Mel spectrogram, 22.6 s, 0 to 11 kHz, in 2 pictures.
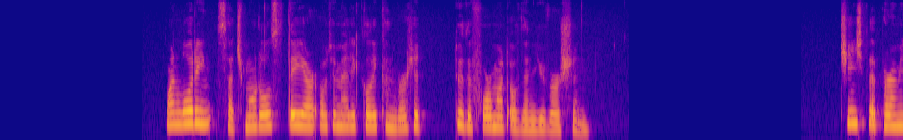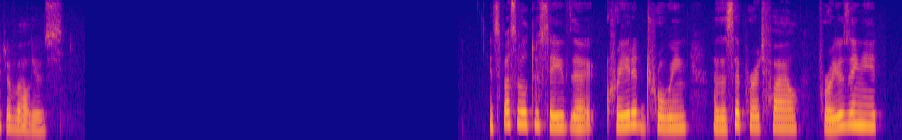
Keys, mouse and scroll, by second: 5.1-6.2 drag, 6.7-7.8 drag, 10.1-11.3 drag, 13.0 click, 19.8-21.0 drag, 21.5-22.5 drag.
